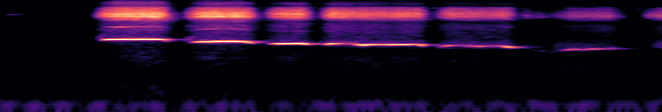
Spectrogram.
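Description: A breathy, hissing whistle forced through the teeth carries a slow melody in several connected phrases, the pitch drifting gradually downward. It is close and fairly loud, with no voices.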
